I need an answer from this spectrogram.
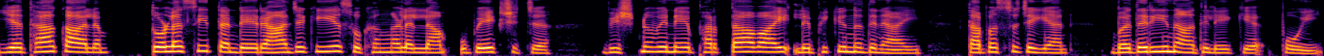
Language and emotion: Malayalam, neutral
